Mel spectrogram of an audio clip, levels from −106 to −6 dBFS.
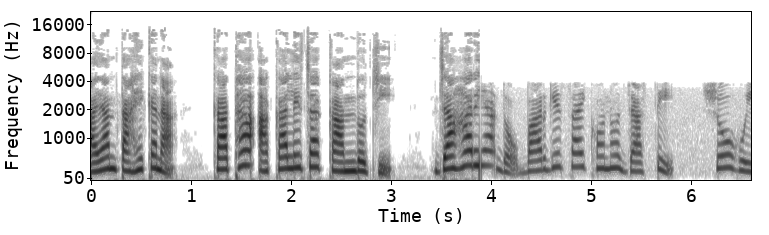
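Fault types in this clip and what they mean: Input switched to a poorer device: At 3.88 s the speech stops for about 20 ms, then returns duller and boxier, with nothing above 3.8 kHz, a level around 10 dB lower, and a new background noise roughly 40 dB under the speech, lasting to the end. The likely cause is a change to another microphone or headset profile. A filter or codec bandwidth drop would change only the tone, not the level or the noise floor.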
